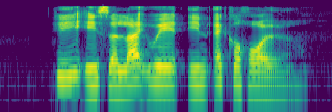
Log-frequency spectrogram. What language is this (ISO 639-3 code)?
eng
